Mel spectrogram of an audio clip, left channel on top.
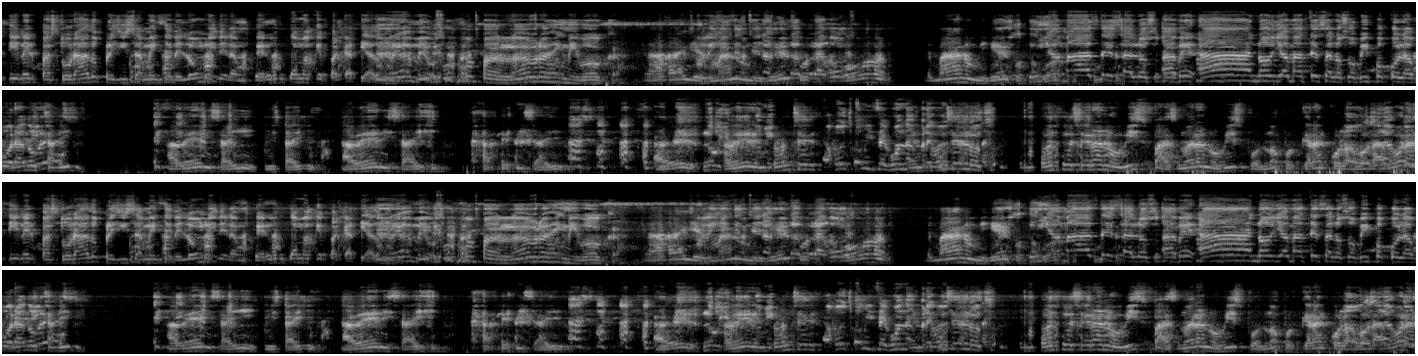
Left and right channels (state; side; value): normal; both; correlation 0.61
